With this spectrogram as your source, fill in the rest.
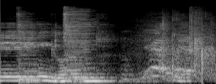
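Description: A man sings a final long note into a microphone.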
